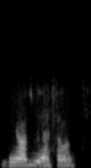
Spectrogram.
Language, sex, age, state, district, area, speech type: Kashmiri, male, 45-60, Jammu and Kashmir, Baramulla, rural, conversation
